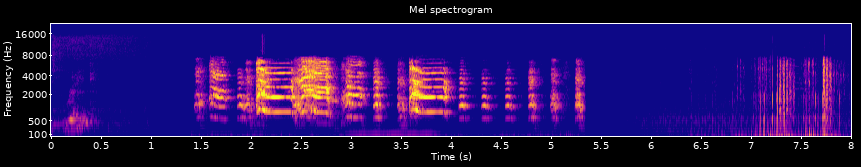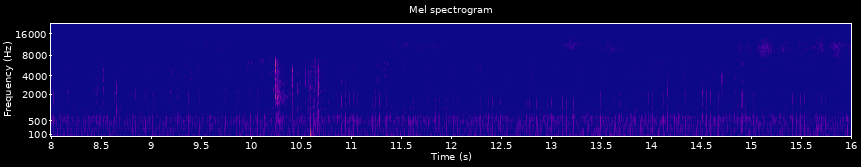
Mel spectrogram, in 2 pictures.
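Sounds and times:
cat purring: 0:06.2 - 0:16.0.

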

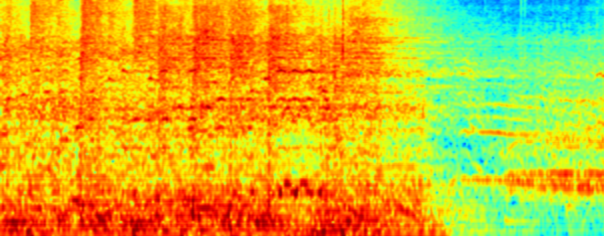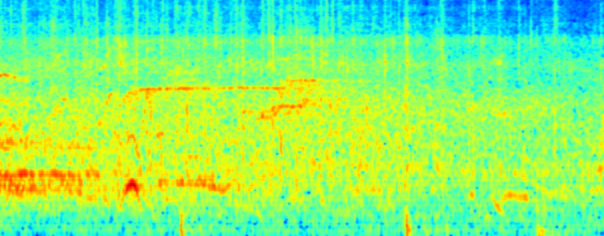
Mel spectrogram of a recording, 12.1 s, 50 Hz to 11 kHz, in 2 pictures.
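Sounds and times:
live electric guitar music: 0:00.0 - 0:04.8
audience applauding: 0:02.0 - 0:12.0.

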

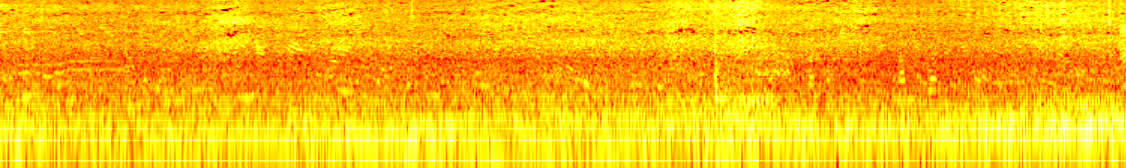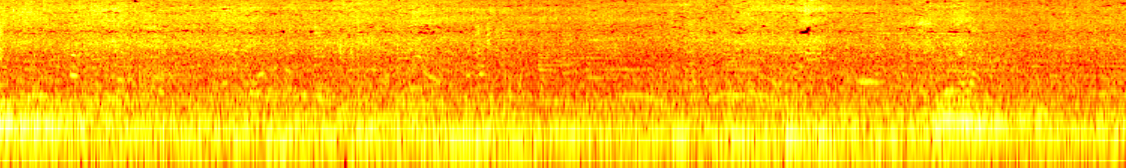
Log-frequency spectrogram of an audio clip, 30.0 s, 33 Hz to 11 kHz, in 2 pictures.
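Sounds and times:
faint voices: 0:00.0 - 0:30.0.

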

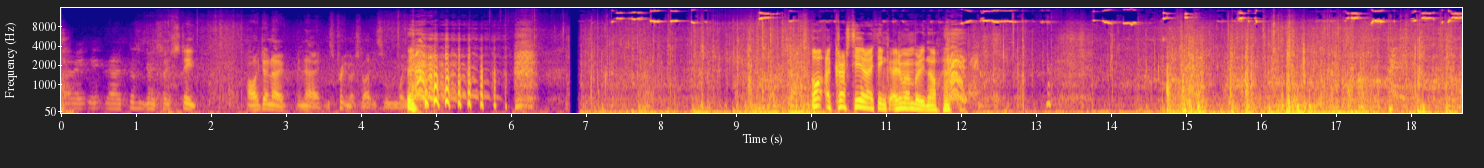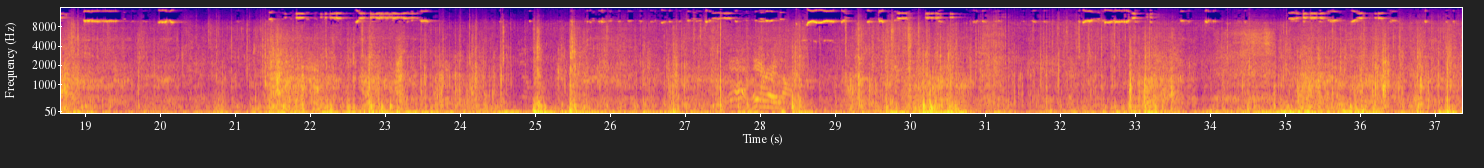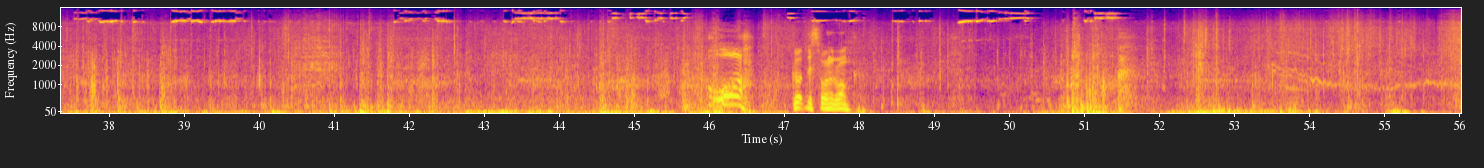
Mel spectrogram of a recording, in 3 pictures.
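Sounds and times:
bike rattling over bumps: 0:06.9 - 0:55.2.

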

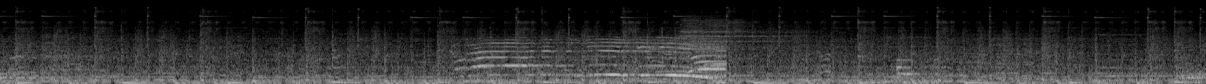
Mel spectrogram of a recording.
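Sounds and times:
music with repeating bass beat: 0:00.0 - 0:12.0
voice holding long note: 0:06.4 - 0:07.3.

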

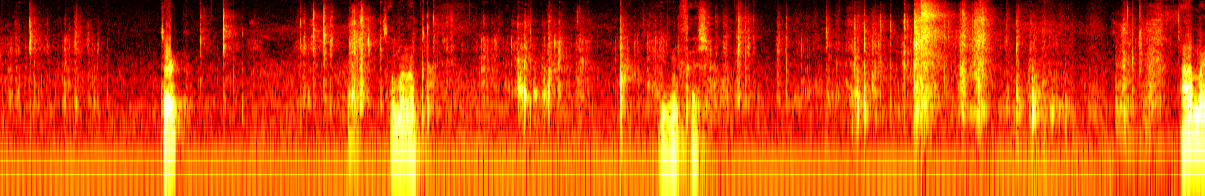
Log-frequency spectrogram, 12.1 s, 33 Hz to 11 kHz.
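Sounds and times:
rustling and scraping: 0:00.0 - 0:01.2, 0:02.5 - 0:11.8.

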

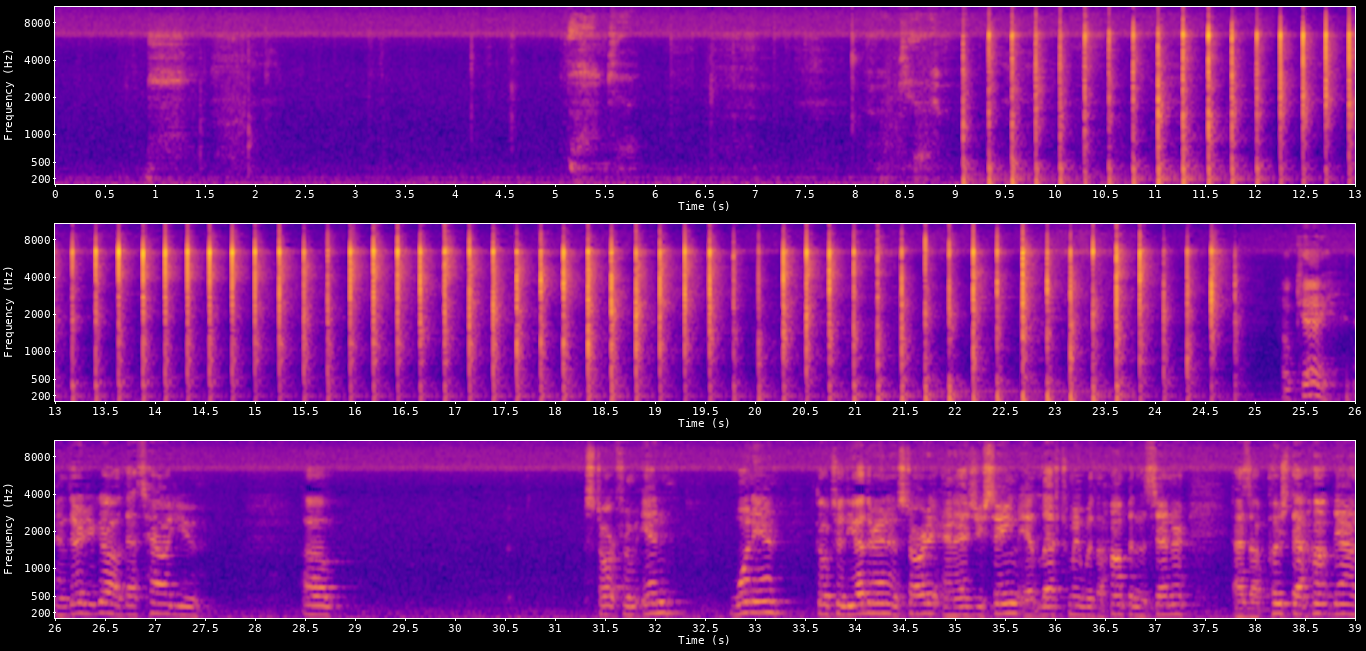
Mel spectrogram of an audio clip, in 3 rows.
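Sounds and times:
mallet tapping rubber strip: 0:09.0 - 0:25.0.

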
